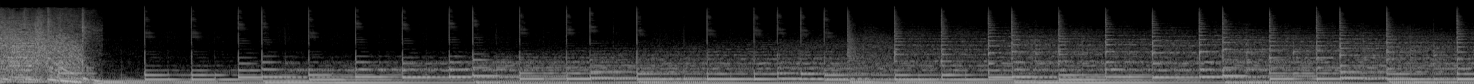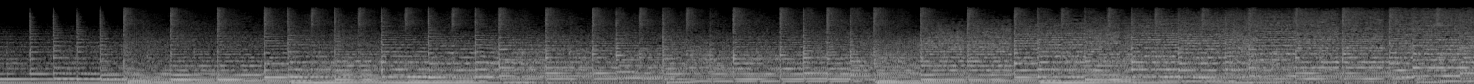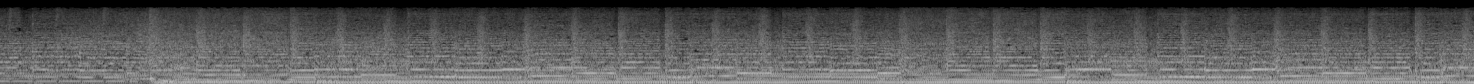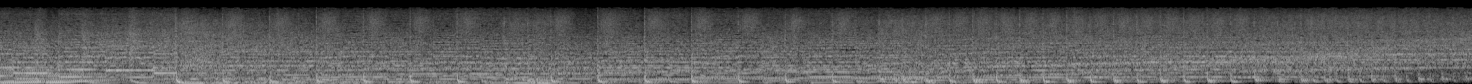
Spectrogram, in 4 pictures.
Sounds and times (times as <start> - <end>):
Music: 0.0 - 58.9.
